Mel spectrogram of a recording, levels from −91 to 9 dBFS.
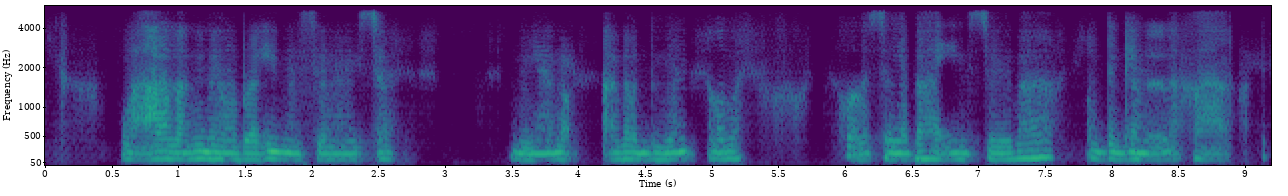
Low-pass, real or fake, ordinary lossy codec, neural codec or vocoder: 5.4 kHz; fake; none; codec, 16 kHz, 0.5 kbps, FreqCodec, smaller model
